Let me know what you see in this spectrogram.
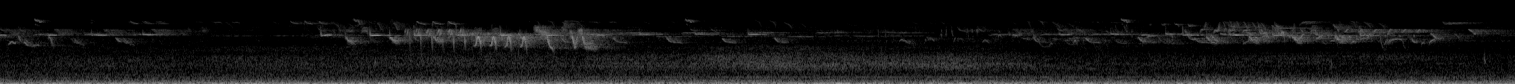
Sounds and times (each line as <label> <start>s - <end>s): birds 0.0s - 15.1s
